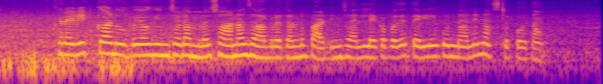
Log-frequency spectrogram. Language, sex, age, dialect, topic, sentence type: Telugu, female, 25-30, Central/Coastal, banking, statement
